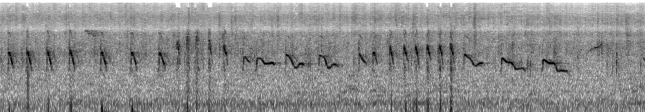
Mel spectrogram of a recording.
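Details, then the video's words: Pied triller singing: spaced bright chips at first, then denser notes, a cluster of downward-slurred whistles, a short fast chip burst, and more falling whistles. "KAPAS TEMBAK GACOR"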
